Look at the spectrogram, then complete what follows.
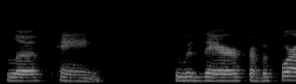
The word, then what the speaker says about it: Lapine: Brère Lapine, pronounced Le Pain, who was there from before I arrived and stayed at St.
